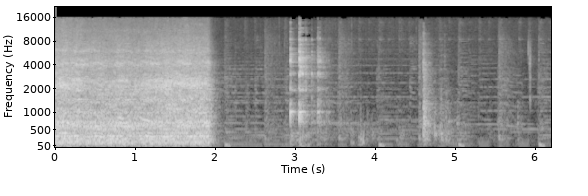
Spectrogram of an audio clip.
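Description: Handheld gas blowtorch flame blasting loudly into a frying pan of onions for about two seconds, then cutting off suddenly. A few light clinks of utensils and dishes follow.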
